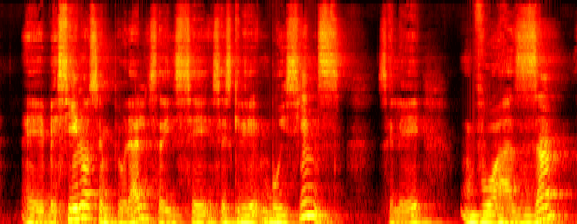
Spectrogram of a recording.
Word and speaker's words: voisins: Vecinos en plural se escribe voisins, se lee voisin, haciendo vibrar esa S porque está entre dos vocales. Voisin, la B pequeña se pronuncia con los dientes, voisin.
